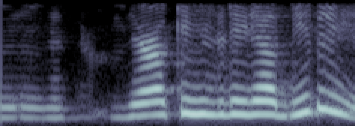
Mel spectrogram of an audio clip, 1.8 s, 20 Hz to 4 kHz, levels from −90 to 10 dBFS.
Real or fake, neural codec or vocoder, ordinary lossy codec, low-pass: fake; autoencoder, 22.05 kHz, a latent of 192 numbers a frame, VITS, trained on one speaker; none; 3.6 kHz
